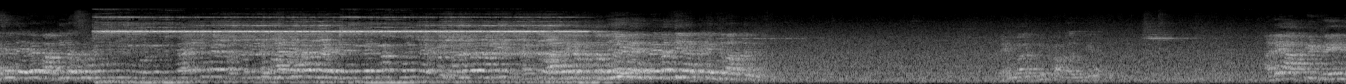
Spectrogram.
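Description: Train at a railway station, metal wheels squealing loudly with a sustained high screech over rumbling carriages for about seven seconds, then fading to quieter platform ambience; voices talk in the background.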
